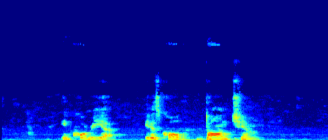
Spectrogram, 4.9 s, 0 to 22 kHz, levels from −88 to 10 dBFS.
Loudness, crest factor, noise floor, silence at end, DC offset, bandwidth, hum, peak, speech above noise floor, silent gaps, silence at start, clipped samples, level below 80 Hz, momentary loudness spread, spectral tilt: -18 LUFS; 20 dB; -59 dBFS; 1.05 s; under 0.1%; 9.8 kHz; none; -2 dBFS; 41 dB; none; 0.95 s; under 0.1%; -44 dBFS; 19 LU; -6 dB/octave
